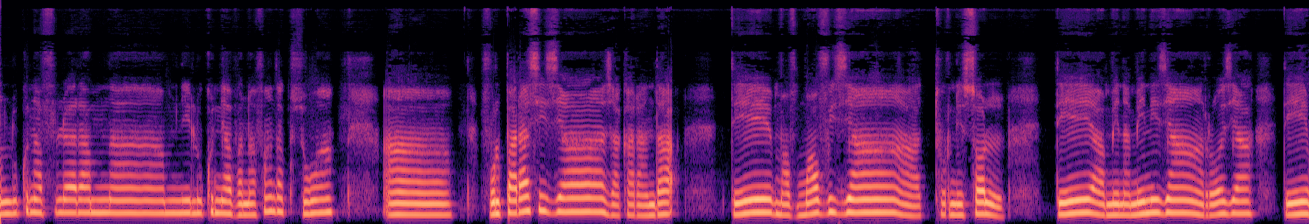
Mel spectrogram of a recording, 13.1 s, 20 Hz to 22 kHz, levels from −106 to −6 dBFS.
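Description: A speech recording whose whole duration has a swirly, smeared, hollow quality, with consonant attacks blurred. The character points to generation loss, most likely from roughly seven successive decode-and-re-encode passes through AAC-LC at a rate consistent with 96 kbit/s. Because each pass quantises on a shifted frame grid, noise and spectral holes accumulate, leaving the speech more degraded than a single encode at that bitrate would.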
